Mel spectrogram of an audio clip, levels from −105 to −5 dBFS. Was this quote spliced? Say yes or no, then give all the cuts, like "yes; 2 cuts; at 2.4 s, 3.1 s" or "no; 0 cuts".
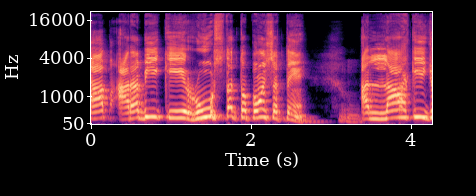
no; 0 cuts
